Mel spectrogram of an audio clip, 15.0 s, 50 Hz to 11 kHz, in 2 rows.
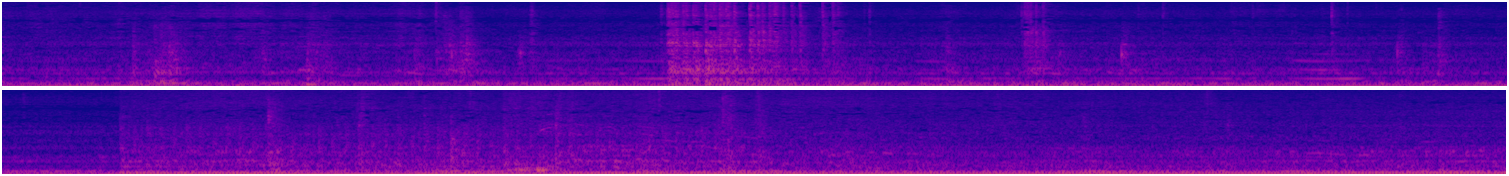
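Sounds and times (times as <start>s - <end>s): backhoe diesel engine running: 0.0s - 15.0s.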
